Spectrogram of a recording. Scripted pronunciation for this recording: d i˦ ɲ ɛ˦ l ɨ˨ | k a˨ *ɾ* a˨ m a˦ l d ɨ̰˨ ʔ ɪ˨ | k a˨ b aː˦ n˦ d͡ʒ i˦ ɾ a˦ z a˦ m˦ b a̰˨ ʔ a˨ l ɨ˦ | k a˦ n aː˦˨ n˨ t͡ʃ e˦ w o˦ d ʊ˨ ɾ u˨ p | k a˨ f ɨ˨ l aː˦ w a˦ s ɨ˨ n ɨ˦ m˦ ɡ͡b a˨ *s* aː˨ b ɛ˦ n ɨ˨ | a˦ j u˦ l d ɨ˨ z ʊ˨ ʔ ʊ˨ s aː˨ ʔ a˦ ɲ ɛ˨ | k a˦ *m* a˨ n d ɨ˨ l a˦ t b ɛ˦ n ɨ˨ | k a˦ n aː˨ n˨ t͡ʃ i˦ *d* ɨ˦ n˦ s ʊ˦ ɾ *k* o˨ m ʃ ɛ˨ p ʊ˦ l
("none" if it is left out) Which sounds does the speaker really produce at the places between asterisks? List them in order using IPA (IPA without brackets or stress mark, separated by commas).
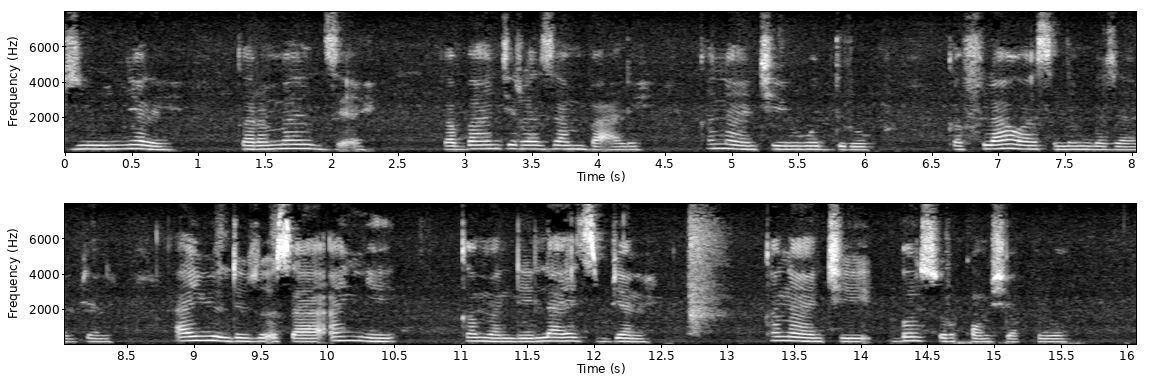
ɾ, z, m, b, k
